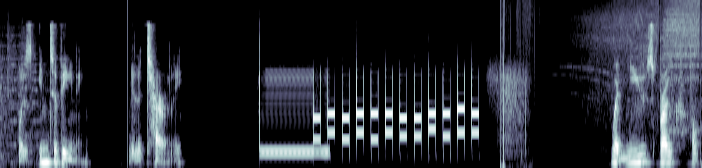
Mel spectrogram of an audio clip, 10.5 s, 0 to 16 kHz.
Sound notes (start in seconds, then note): 4.6 phone dial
